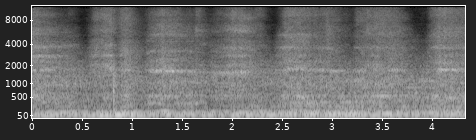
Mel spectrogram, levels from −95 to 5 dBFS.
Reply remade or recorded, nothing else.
remade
